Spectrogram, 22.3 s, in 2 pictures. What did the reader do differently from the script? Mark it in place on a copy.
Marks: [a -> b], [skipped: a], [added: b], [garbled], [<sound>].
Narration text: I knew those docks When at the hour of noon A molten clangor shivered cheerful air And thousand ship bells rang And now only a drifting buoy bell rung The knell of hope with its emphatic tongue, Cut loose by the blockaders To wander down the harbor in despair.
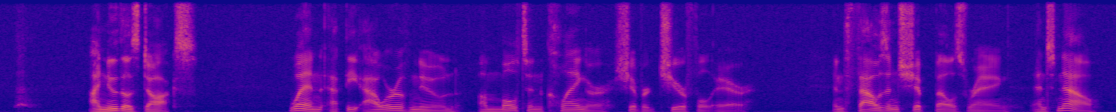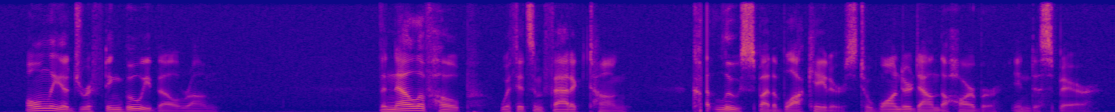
[bark] I knew those docks When at the hour of noon A molten clangor shivered cheerful air And thousand ship bells rang And now only a drifting buoy bell rung The knell of hope with its emphatic tongue, Cut [dropout] loose by the blockaders To wander down the harbor in despair.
